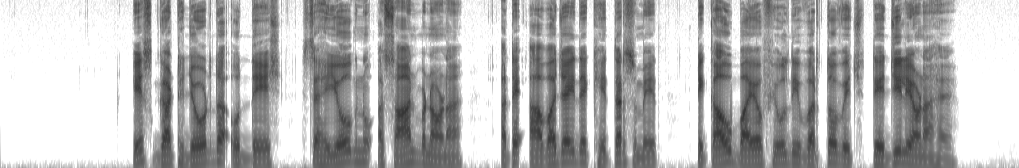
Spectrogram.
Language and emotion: Punjabi, neutral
